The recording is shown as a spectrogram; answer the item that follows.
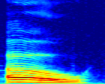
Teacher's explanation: Rose Boat OH moves from Rose up to Blue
